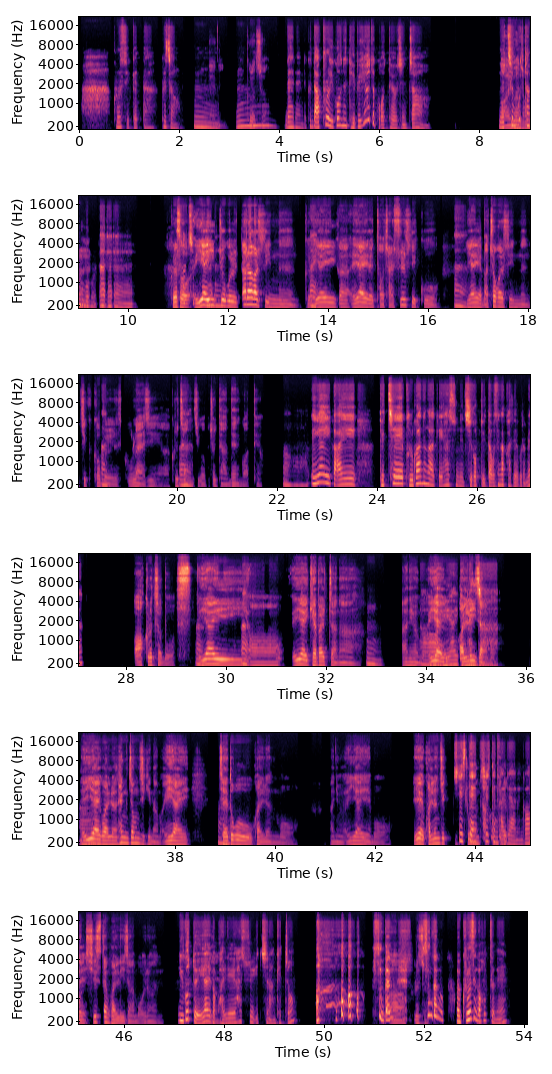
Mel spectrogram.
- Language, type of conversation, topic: Korean, unstructured, 로봇이 사람의 일을 대신하는 것에 대해 어떻게 생각하시나요?
- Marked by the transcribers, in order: other background noise; laugh; laughing while speaking: "순간"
